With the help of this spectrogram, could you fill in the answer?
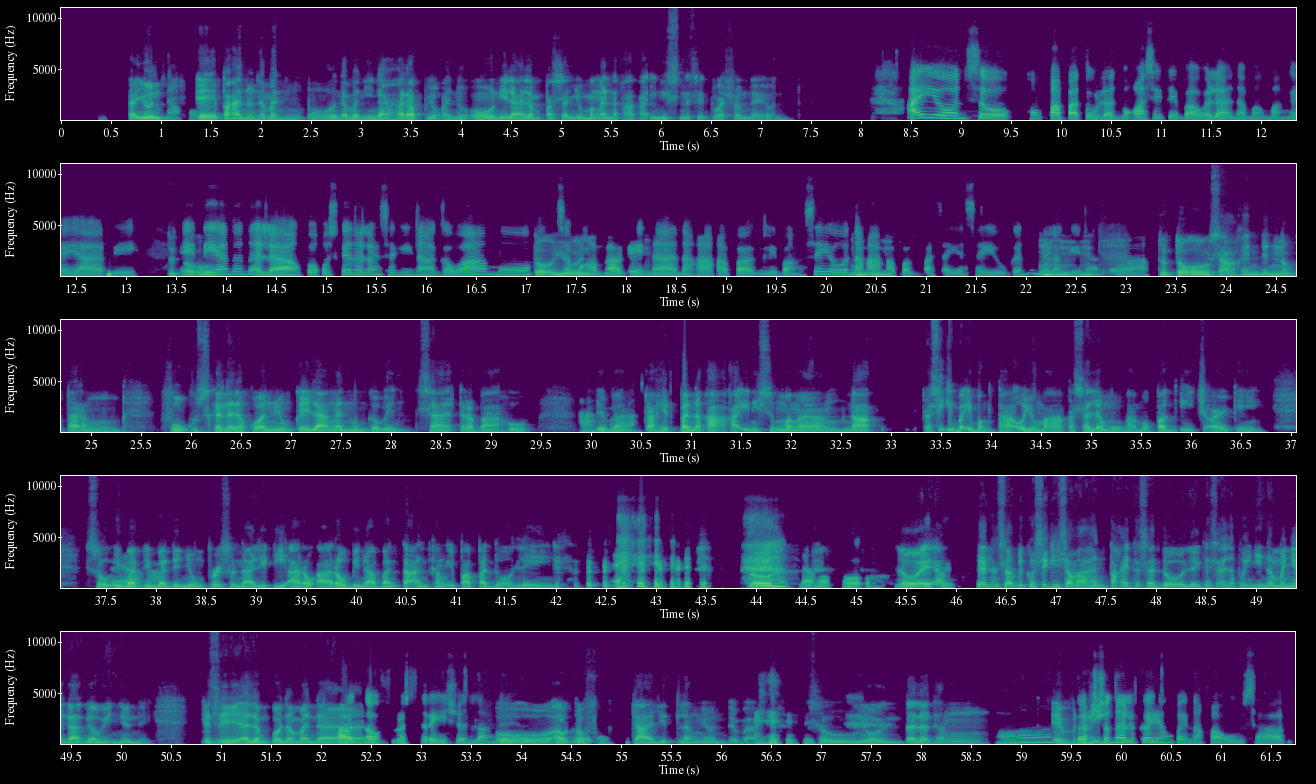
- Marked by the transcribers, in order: "Totoo" said as "too"; laughing while speaking: "ganyan"; laugh; laugh; laugh
- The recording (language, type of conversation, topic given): Filipino, unstructured, Ano ang karaniwang problemang nararanasan mo sa trabaho na pinaka-nakakainis?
